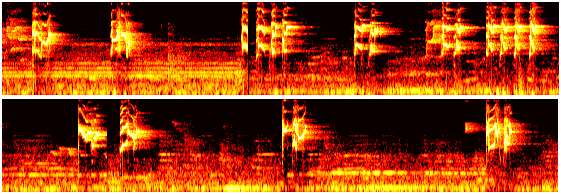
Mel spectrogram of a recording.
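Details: Lovebird sound meant to prompt a quiet lovebird to sing: rapid runs of harsh high chirps, some in quick clusters, continuing steadily over a low hum.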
